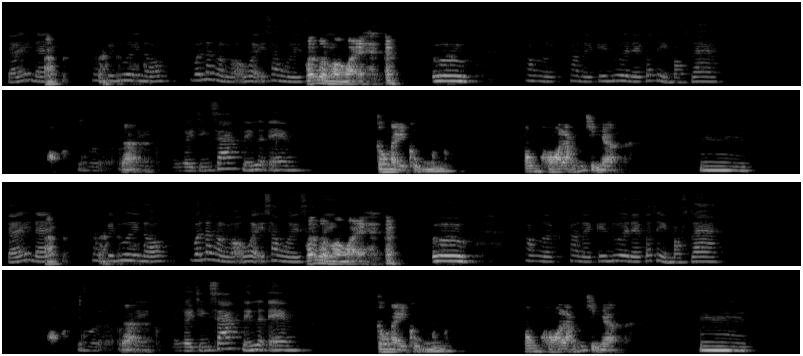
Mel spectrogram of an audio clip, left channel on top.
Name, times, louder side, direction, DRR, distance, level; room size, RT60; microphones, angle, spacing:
voice 1, 0.1-0.6 0.9-3.4 4.3-5.0 5.2-7.2 8.7-11.1 15.0-15.4, right 4 dB, 45° right, 0.6 m, -37 dB
voice 2, 3.0-4.0 8.4-8.5 9.2-9.5 11.7-12.5 13.2-14.2, left 2 dB, 50° left, 1.2 m, -30 dB
2.7 x 2.0 x 2.5 m
head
